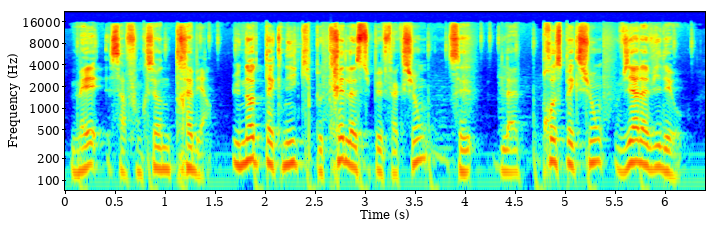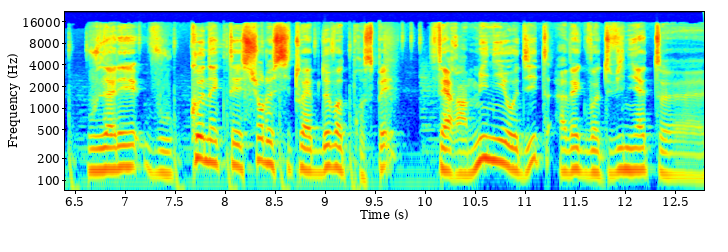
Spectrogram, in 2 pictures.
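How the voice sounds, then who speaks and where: A man who hosts a sales podcast gives an informal talk in a conversational way, often pausing on hesitations. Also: mid-range voice, dark tone.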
